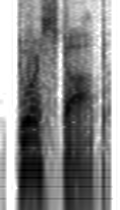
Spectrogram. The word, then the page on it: doorstop: American English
